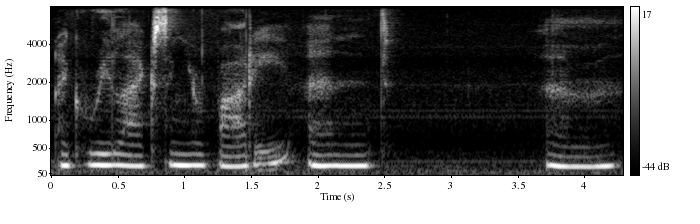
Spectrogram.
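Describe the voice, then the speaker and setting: Soft whispery asmr lady, super breathy, takes her time, gentle and a bit hesitant. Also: mid-range voice, level tone, slow pace. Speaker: ASMR host, energy healer. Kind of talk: whispered ASMR, relaxing guided talk.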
